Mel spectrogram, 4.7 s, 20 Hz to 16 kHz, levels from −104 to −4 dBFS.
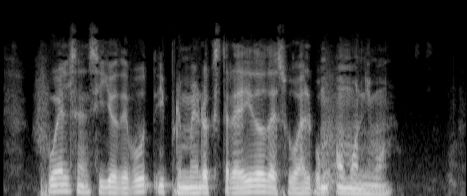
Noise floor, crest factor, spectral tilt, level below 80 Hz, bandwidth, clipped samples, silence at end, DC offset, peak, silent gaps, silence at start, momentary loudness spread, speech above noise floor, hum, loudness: -70 dBFS; 16 dB; -8.5 dB/octave; -40 dBFS; 7.4 kHz; under 0.1%; 0.75 s; under 0.1%; -10 dBFS; none; 0.4 s; 6 LU; 46 dB; none; -25 LUFS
